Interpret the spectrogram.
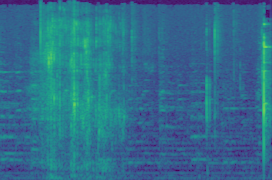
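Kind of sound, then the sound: food or drink, slurping tea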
